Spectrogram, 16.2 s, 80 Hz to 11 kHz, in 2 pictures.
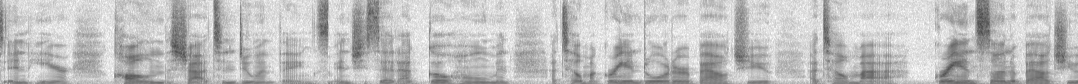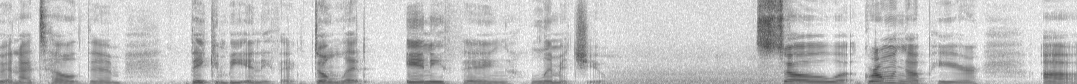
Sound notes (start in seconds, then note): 12.6 winds howling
